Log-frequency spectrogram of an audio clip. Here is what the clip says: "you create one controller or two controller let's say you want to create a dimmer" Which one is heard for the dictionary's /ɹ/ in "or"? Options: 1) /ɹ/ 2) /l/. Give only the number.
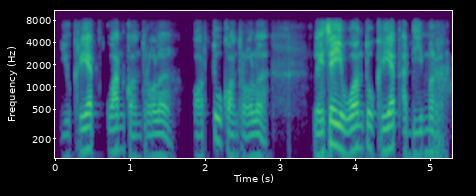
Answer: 1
